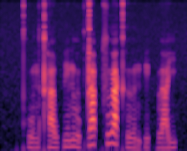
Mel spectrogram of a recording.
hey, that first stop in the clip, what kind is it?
aspirated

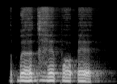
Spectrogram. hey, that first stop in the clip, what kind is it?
implosive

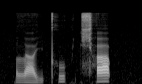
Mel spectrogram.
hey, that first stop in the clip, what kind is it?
aspirated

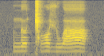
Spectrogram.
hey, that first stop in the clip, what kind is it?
click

